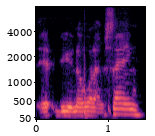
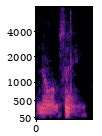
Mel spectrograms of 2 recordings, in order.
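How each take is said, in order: First: Every word is said fully and clearly. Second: Words are dropped and run together. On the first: The speaker calls it right. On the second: The speaker calls it wrong.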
